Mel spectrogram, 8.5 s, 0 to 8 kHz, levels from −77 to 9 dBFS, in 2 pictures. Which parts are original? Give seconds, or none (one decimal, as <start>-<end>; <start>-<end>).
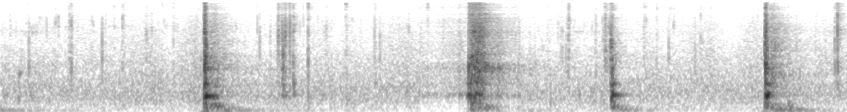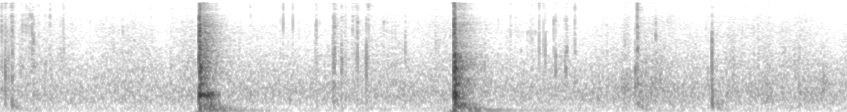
0.0-2.1; 2.6-8.5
